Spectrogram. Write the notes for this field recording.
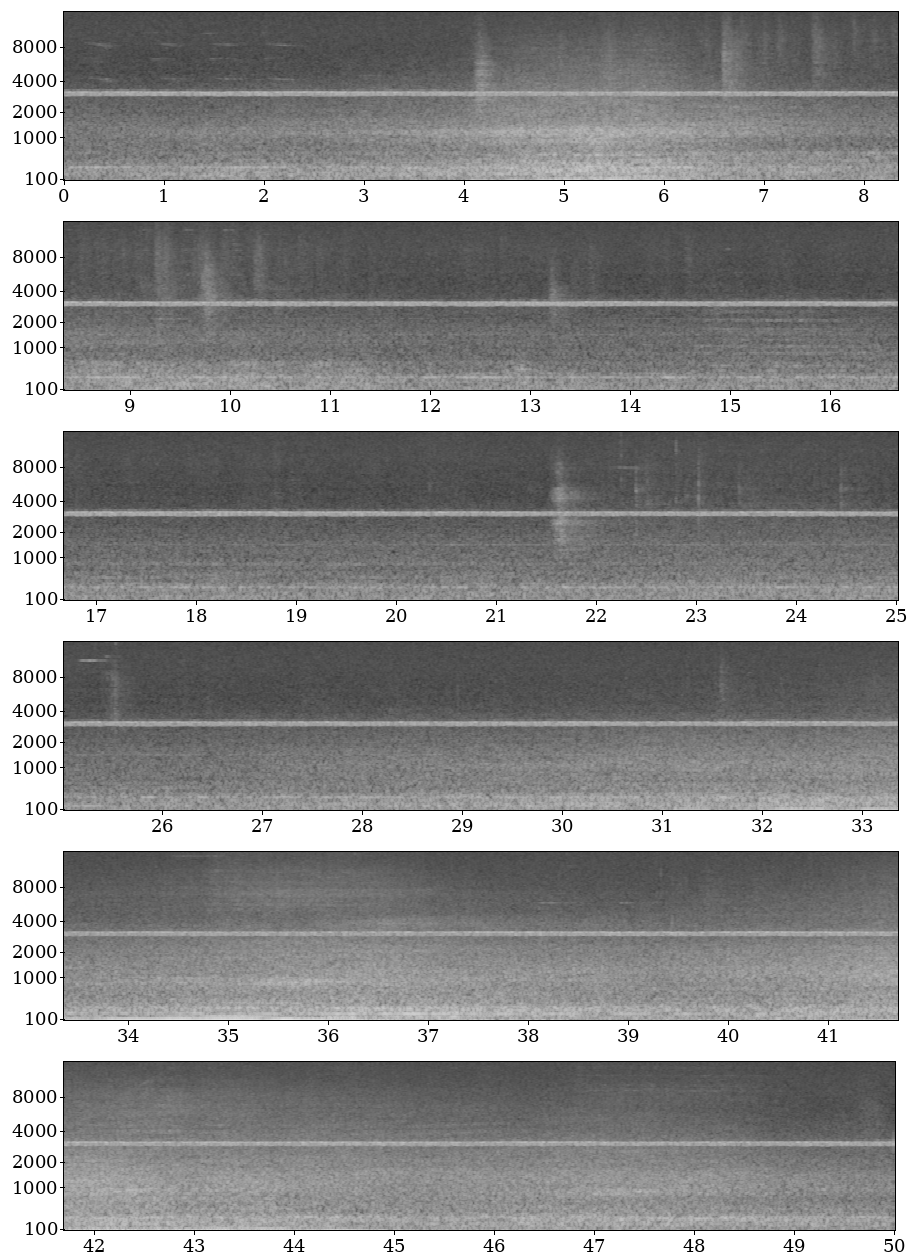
The arch into Ritterhof is closed by very impressive iron barred gates. One can only stand and look through while the traffic behind speeds past. An alarm rings forever. Two magpies fly over in silence.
